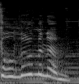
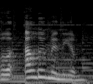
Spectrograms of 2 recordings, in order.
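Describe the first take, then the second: First: The word is said with four syllables. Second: The word is said with five syllables. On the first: "I know what you're going to say, but that's aluminum" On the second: "I don't know why I say aluminium"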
